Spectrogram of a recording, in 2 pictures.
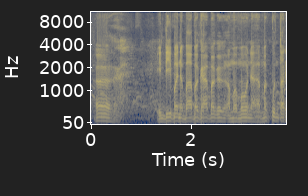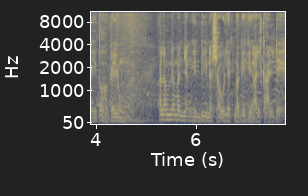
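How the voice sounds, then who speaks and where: A man's voice: sits low, normal speed, crowd noise. A man in a radio drama playing a scheming, condescending older town mayor with a smug, falsely genial and pointed manner. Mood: condescending, warning.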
